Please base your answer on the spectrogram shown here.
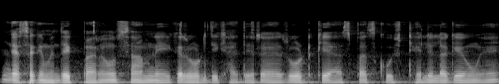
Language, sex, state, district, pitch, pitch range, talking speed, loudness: Hindi, male, Bihar, Katihar, 100 Hz, 95-100 Hz, 275 wpm, -21 LUFS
